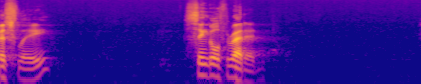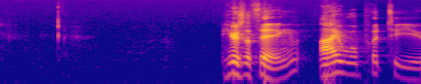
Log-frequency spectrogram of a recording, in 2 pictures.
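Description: A man speaks thoughtfully through a microphone, pausing between phrases.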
